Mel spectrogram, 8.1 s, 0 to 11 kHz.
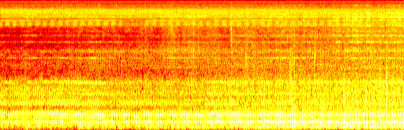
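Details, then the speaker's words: Suzuki Carry 1000 pickup fitted over a year ago with a Thunder 125 motorcycle engine, warming up at idle: a steady, even, fairly quiet single-cylinder idle with no knocks or misses, smoother than before, running normally. "Nah, bagaimana teman-teman? Suaranya lebih halus ya. Jadi masih suara motor teman-teman"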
